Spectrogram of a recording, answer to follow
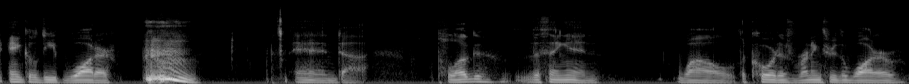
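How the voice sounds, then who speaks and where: A man's voice: low-pitched, a little mellow, no echo. A man in his forties telling rambling, self-mocking stories on his podcast, swearing casually. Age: 40s. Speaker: podcast host. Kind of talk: casual solo storytelling.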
